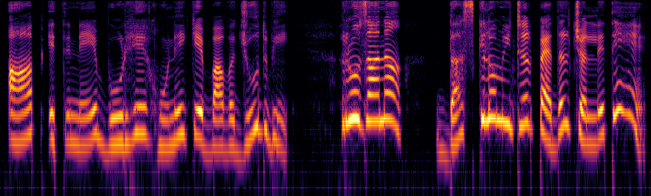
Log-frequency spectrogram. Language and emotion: Urdu, surprised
